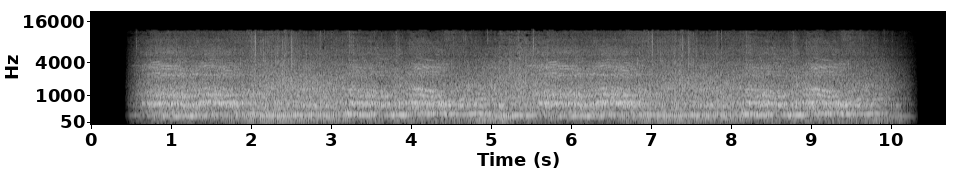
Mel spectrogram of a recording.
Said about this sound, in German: Und ich weiß nicht, ob du es gehört hast, nach dem Pokal aus gegen Hamburg kamen äh, Sprechchöre aus der Nordkurve, die äh, ich spiele es mal ab, ich habe es nämlich damals mit dem Handy aufgezeichnet, folgendes skandiert haben.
